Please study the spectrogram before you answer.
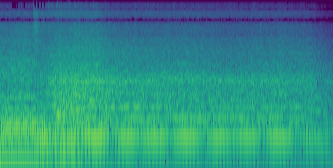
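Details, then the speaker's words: Riding mower after replacing a worn-out bushing inside the deck spindle bearing: engine settles into a smooth steady hum with the deck and blades spinning, no wobble, knocking or vibration. "So she sounds pretty good. There's zero vibration while the deck is running."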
